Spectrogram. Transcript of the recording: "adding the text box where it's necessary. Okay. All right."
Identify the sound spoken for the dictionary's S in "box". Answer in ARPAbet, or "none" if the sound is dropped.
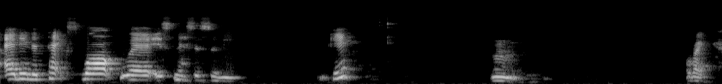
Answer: none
